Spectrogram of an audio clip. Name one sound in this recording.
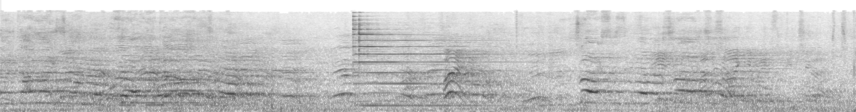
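A man speaks loudly in a large echoing hall.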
